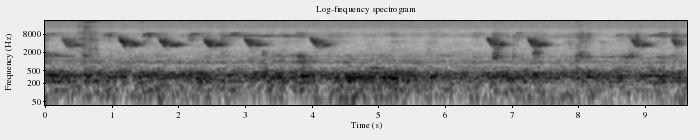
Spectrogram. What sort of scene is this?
park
